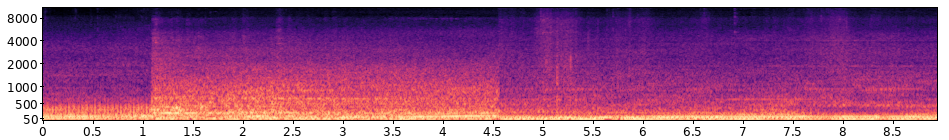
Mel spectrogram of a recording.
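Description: City street traffic: cars driving past, a steady low rumble, with one passing vehicle louder from about one second in to about four and a half seconds in.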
